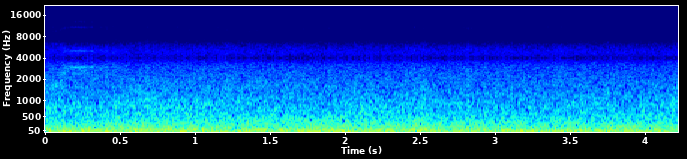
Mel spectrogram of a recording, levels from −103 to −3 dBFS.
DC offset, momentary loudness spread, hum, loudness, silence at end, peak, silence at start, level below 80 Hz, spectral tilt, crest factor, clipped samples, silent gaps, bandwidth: under 0.1%; 1 LU; none; -52 LUFS; 0 s; -36 dBFS; 0 s; -52 dBFS; -8 dB/octave; 12 dB; under 0.1%; none; 11 kHz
